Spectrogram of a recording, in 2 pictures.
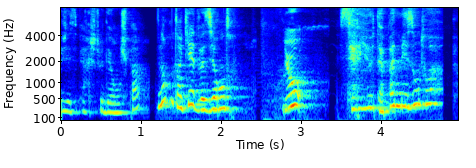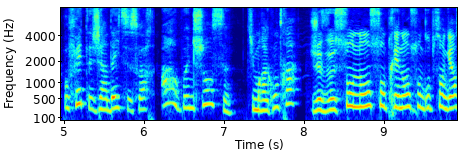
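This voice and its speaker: A young woman performing comedy sketches, snappy and sarcastic, switching between characters. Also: high voice.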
